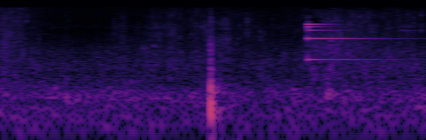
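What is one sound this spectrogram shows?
A block is set down with a short, sharp knock.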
